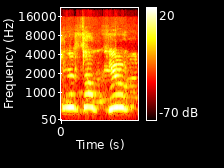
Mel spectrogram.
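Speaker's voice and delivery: put-on baby talk. Cooing to the kitten tucked in her shirt, high baby talk. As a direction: coo it to a tiny kitten.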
